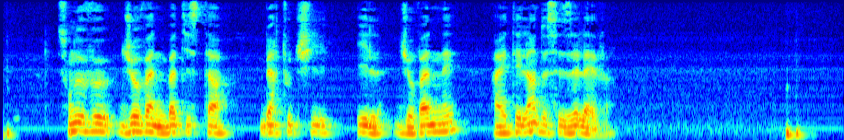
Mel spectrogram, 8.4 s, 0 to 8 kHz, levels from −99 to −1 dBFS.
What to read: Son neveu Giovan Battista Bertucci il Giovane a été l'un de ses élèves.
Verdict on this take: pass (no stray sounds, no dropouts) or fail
pass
